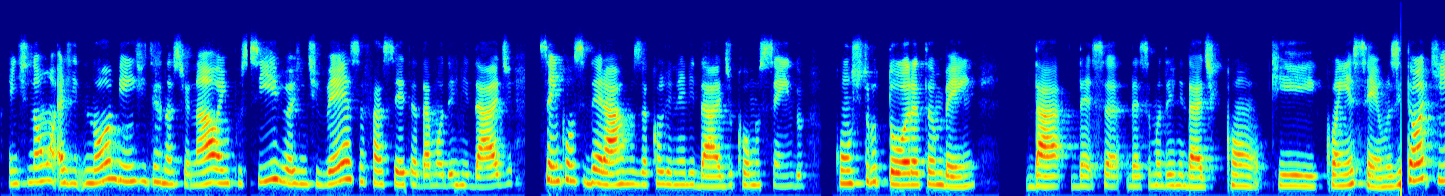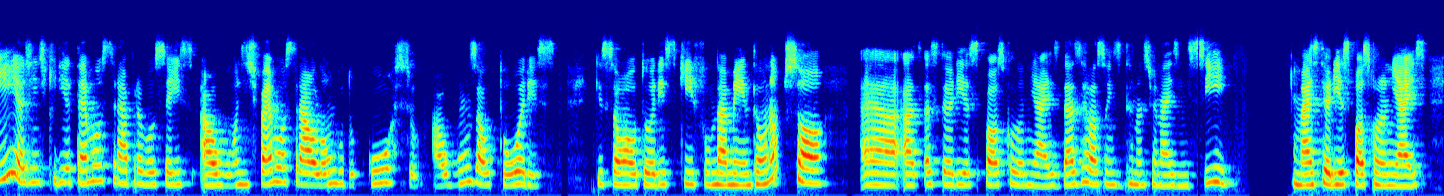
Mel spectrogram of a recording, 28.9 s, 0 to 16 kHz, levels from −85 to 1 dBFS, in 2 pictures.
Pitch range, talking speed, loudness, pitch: 205-245 Hz, 145 wpm, -21 LUFS, 225 Hz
